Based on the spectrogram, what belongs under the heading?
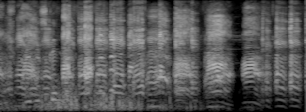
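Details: A pair of African geese kept for alarm and guarding on a farm honk rapidly, about two and a half harsh calls a second, some rough and nasal, over faint low background noise.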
